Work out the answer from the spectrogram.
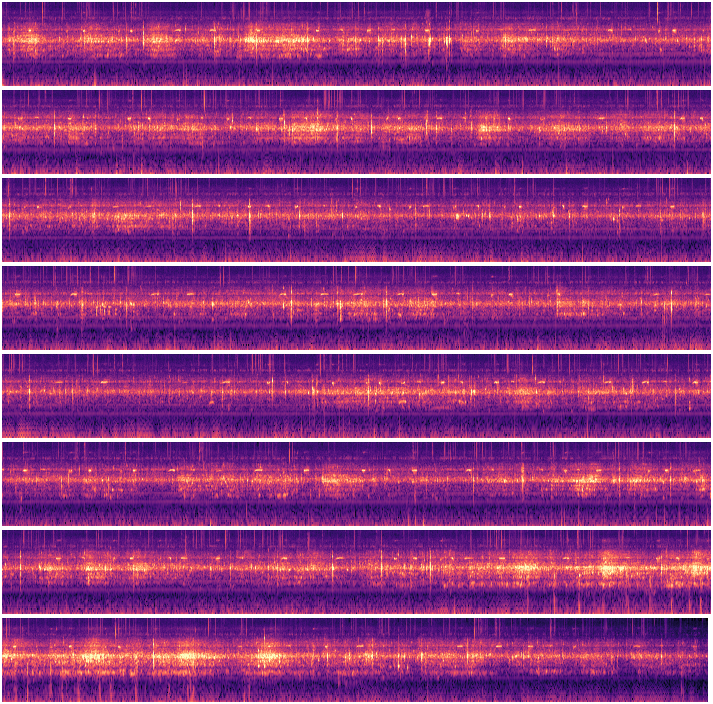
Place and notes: Palūšė, Lithuania, study of inaudible
two hydrophones underwater and electromagnetic antenna Priezor in the air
